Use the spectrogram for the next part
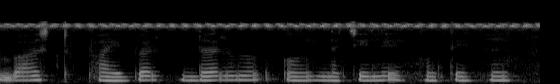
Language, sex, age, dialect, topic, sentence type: Hindi, female, 46-50, Awadhi Bundeli, agriculture, statement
